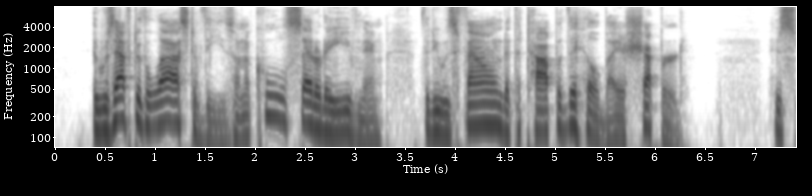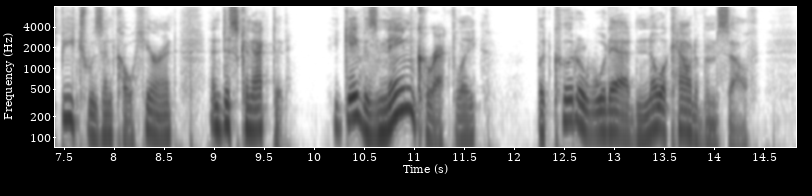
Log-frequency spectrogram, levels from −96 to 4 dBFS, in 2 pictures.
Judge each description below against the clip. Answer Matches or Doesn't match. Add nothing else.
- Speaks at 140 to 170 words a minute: Doesn't match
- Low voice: Matches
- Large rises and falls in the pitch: Matches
